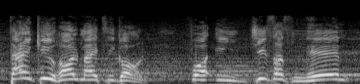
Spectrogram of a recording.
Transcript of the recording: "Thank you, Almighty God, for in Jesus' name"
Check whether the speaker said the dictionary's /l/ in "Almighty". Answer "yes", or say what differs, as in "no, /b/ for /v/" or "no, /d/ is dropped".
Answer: yes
